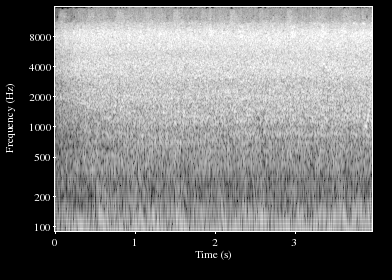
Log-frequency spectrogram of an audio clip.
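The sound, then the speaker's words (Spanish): A heavy rain downpour in Villa González roars steadily, a dense, unbroken hiss across the whole range with a deep rumble underneath, loud and constant for the full few seconds with no voices. “Mire qué aguacero.”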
